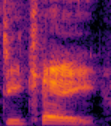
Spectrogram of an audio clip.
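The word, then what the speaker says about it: Dike: I used to call his name as Dyke, but then I went to New York Comic Con. I found that his name was actually pronounced DK.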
